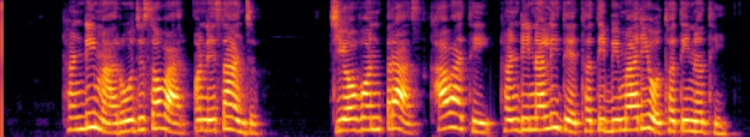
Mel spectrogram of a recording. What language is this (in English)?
Gujarati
